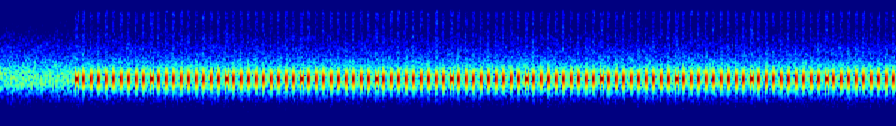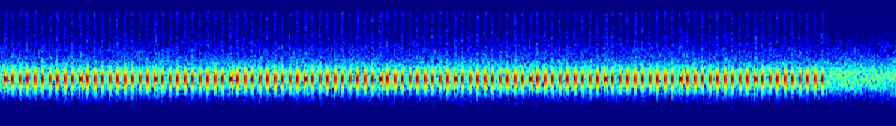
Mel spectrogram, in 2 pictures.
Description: Radio time signal (RWM, Moscow), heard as ten pulses a second.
